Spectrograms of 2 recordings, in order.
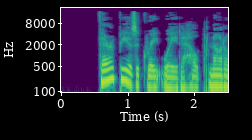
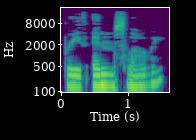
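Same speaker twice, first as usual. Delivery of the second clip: soft spa whisper; 3 dB quieter than usual. Acted. Leads a breathing pause.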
